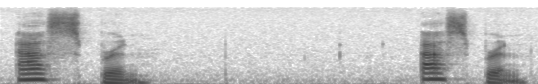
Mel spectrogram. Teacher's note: The first I is missing. I don't even hear it.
